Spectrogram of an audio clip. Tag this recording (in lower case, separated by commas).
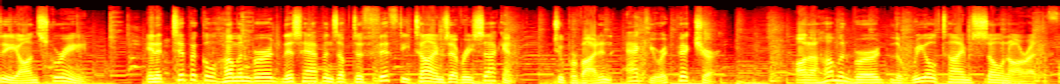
speech, music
